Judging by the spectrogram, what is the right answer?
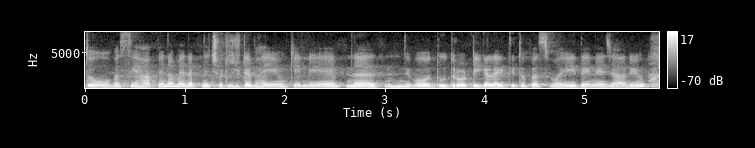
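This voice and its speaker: A young woman vlogger with a slight cold chats in a homely, rambling way. Her voice sits at an ordinary middle pitch. She strings her thoughts together with soft fillers as she goes. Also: monotone, moderate pace, highs cut off, a little hiss or hum. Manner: chatty and homely, full of fillers like "na" and "matlab". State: has a cold. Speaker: home vlogger. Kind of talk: casual vlog chat.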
